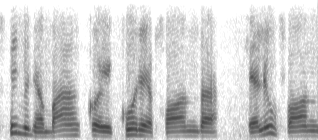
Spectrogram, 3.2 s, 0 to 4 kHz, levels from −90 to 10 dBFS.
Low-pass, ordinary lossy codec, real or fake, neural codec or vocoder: 3.6 kHz; Opus, 16 kbps; fake; codec, 24 kHz, 3.1 kbps, DualCodec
